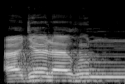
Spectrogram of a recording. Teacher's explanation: Jadi kalau kita berhenti pun tetap ada namanya dengungan dua harakat.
